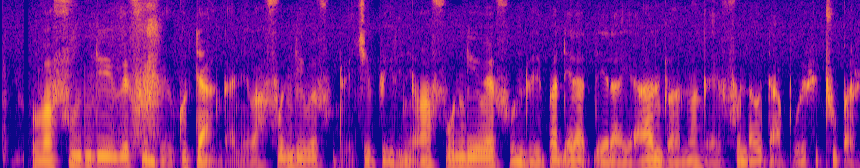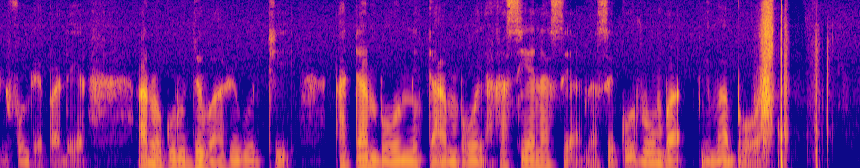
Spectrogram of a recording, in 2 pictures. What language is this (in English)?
Ndau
